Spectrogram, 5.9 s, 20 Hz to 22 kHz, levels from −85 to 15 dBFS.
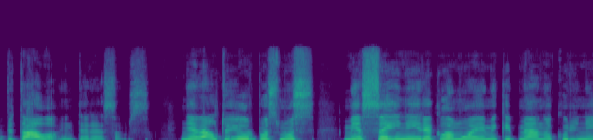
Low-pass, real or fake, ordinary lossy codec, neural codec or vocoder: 14.4 kHz; fake; AAC, 96 kbps; vocoder, 44.1 kHz, 128 mel bands, Pupu-Vocoder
